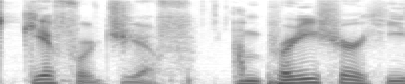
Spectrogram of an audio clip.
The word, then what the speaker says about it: GIF: played a gif at jiff at his acceptance speech which iterated the pronunciation is jif not gif okay there it is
